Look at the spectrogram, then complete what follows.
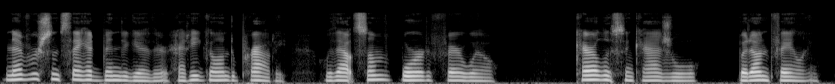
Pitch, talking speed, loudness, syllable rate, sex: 185 Hz, 145 wpm, -17 LUFS, 5.1 syllables/s, female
